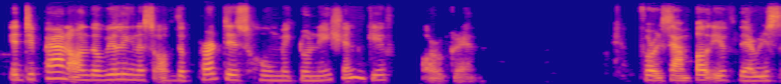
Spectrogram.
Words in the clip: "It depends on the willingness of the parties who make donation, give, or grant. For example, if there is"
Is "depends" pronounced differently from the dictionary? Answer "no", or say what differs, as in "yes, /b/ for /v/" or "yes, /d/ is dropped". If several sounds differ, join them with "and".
yes, /z/ is dropped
